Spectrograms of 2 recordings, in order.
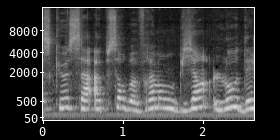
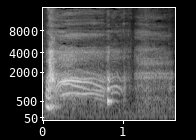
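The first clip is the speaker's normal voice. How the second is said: high squealing giggle; a breathless high squeal of a laugh; delighted laugh. Real, not acted. Delighted unboxing a cute item.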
